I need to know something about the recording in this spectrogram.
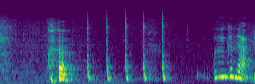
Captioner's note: KNOCKlNG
